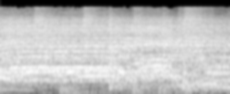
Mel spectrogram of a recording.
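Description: Gospel choir singing a worship song through microphones over band accompaniment, holding long sung notes.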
